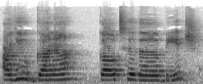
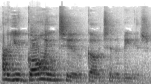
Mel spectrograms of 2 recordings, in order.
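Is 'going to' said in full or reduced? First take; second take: reduced; full. First: Going to is reduced to a quick gonna. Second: Going to is said in full, two clear words.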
